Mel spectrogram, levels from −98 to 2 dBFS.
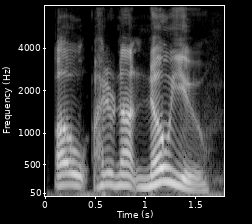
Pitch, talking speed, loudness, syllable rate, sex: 160 Hz, 200 wpm, -19 LUFS, 4.2 syllables/s, male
